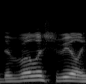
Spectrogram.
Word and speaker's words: Dvalishvili: Dvalishvili. He gets pissed when people don't say that right. Did I say it right, Merab? Dvalishvili. Dvalishvili.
